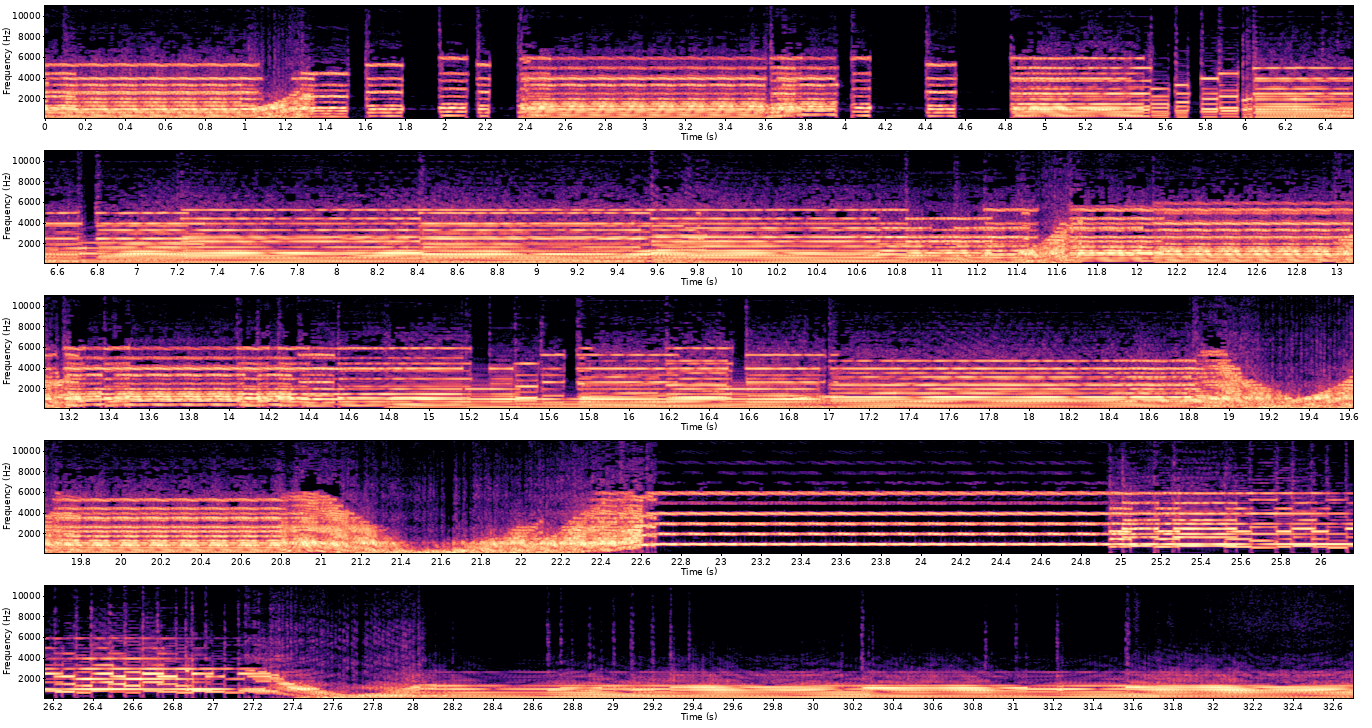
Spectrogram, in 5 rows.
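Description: Nord Electro 5D organ with two drawbars, played through a Leslie rotary-speaker pedal set to its 122A model, giving a swirling rotary-speaker sound. Chords start with a few short stabs, then sustained playing with a glissando down and back up about 19 seconds in. A single high note is then held alone and warbles before full chords return near the end.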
